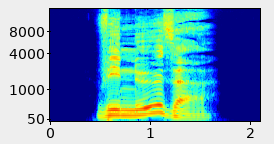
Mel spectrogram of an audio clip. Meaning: inflection of venös: 1. strong/mixed nominative masculine singular 2. strong genitive/dative feminine singular 3. strong genitive plural
- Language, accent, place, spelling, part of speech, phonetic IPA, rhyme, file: German, Germany, Berlin, venöser, adjective, [veˈnøːzɐ], -øːzɐ, De-venöser.ogg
